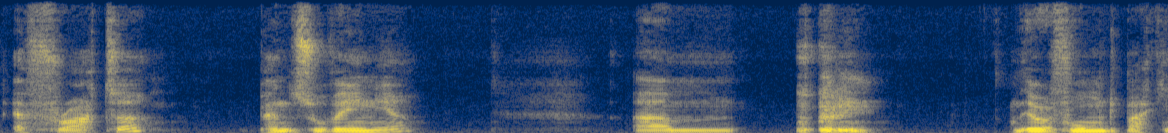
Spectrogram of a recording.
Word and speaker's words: Ephrata: Texas in July is an American metalcore group from, now, I think this is pronounced Ephrata, Pennsylvania.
